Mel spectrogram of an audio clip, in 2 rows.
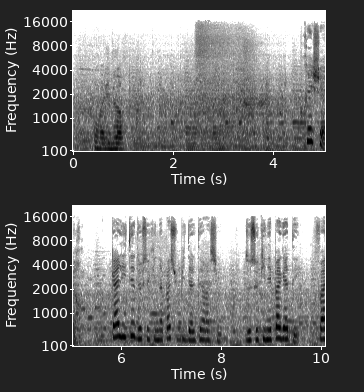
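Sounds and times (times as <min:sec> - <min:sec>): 
speech: 0:00.4 - 0:01.2, 0:04.7 - 0:10.0
arriving truck with air brakes: 0:02.0 - 0:04.3.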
